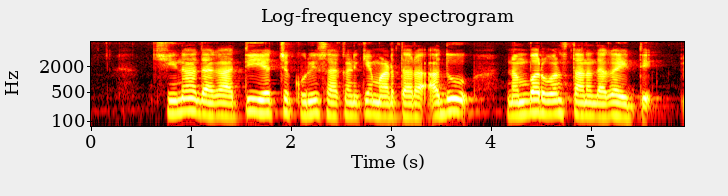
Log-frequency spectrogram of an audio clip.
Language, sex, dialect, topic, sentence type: Kannada, male, Dharwad Kannada, agriculture, statement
